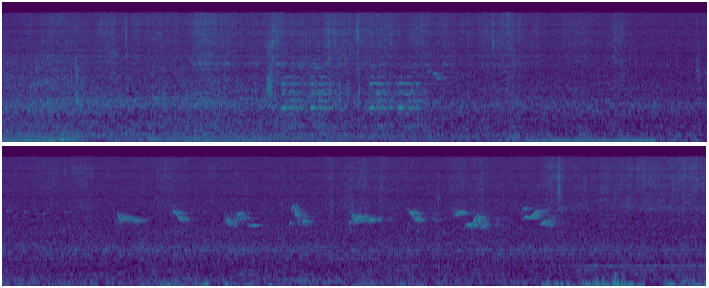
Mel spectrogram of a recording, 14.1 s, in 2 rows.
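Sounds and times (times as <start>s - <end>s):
bird chirping: 7.0s - 12.7s.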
